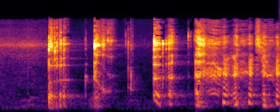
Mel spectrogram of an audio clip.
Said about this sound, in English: That was like a burp, throw up, burp thing.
